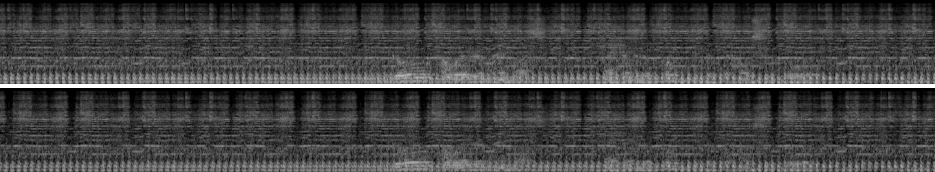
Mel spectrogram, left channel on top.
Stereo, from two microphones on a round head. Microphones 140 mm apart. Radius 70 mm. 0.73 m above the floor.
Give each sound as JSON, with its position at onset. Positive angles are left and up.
{"t": 3.9, "sound": "a man speaking", "side_deg": 45, "distance_m": 5.5}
